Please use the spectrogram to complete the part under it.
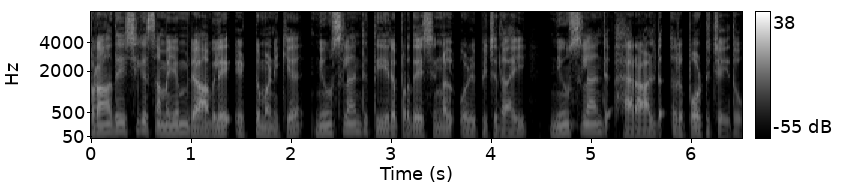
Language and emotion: Malayalam, neutral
